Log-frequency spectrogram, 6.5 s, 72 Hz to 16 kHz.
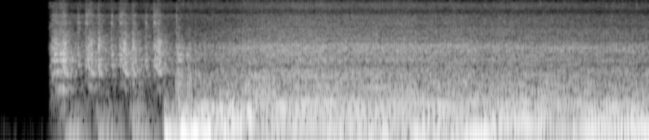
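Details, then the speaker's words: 2000 Kawasaki Ninja 250 twin bought cheap, cold start on a sticky choke: catches after a brief crank and only keeps running on choke with throttle held high, dropping off without revs, suggesting a fuelling problem; won't idle without choke. "All right, guys, I don't like revving a cold motor like that, but right now I'm just running with the choke."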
